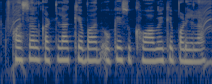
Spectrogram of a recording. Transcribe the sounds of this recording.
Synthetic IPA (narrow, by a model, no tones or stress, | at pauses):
pʰəsəlkəʈlakebaːd̪o̰ːkesʊkʰʋaːwekepəɽeːlaː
